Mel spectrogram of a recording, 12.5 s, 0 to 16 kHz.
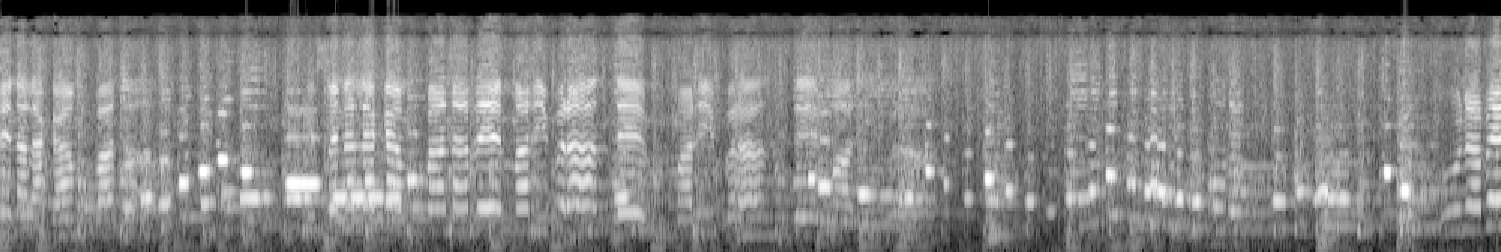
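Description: Instrumental break of a Latin dance-band recording led by trumpet, played from a 78 rpm record on a record player: a busy melody with vibrato over a steady rhythm.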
